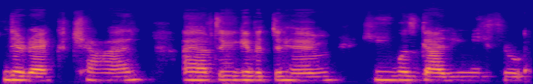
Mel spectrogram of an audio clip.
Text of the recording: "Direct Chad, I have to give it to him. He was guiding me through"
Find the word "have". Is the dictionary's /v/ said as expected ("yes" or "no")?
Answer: no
